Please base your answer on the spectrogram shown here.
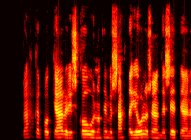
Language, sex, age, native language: Icelandic, female, 60-69, Icelandic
